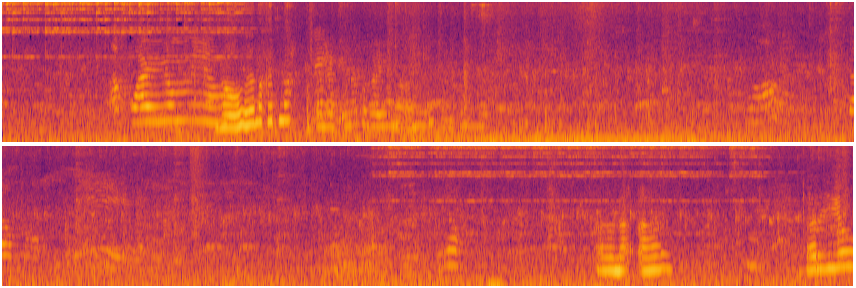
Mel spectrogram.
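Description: A young girl speaks in a high, lively voice.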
